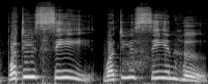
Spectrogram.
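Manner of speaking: acted-out nosy disbelief, high and pushy; mock incredulous questioning. Acting incredulous questioners of the couple.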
